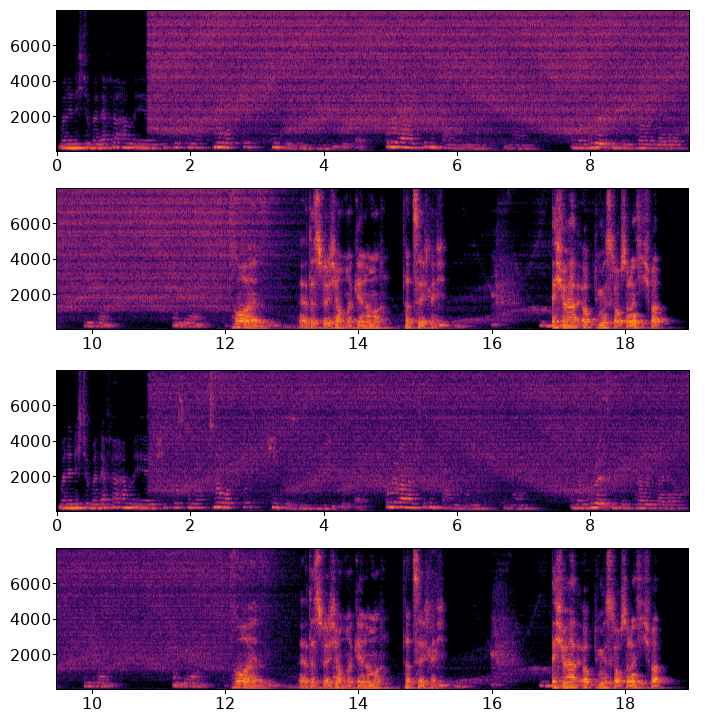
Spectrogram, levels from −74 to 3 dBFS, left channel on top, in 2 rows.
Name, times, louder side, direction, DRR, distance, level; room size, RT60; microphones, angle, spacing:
voice 1, 0.0-7.3 7.7-9.5 9.9-10.4 11.2-12.8 13.5-14.3 15.0-16.4 16.7-17.3, left 1 dB, 60° right, 0.7 m, -31 dB
sound 1, 1.3-17.8, left 6 dB, 75° left, 0.7 m, -32 dB
voice 2, 12.1-12.6 13.1-14.4 14.7-15.2 16.0-16.3 16.9-18.5, equal, 10° left, 0.4 m, -19 dB
3.3 x 2.3 x 2.4 m
head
